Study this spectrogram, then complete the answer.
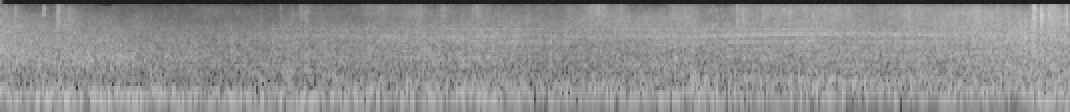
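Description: A tank engine rumbles close by.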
